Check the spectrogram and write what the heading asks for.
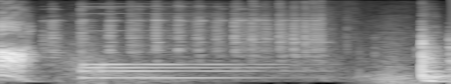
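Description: A short chime-like tone, held about a second and fading away, with faint rapid ticking over it.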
